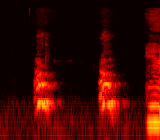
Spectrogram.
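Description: A dog barking twice, two short, separate barks.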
